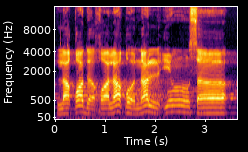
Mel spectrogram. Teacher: قاف میں قلقلہ ہوگا کیونکہ قاف حروف قلقلہ میں سے ہے، اور جب حروف قلقلہ ساکن ہو تو ان میں قلقلہ خوب ظاہر ہوتا ہے۔ یہاں پر نون ساکن میں اخفا ہوگا کیونکہ نون ساکن کے بعد حروف اخفا میں سے سین آیا ہے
